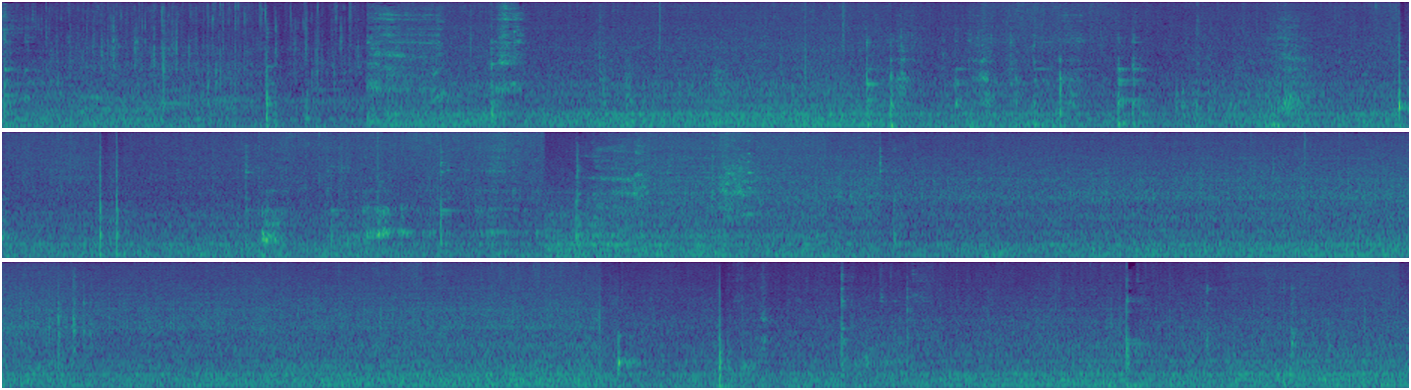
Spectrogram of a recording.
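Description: Chicken pieces sizzling as they fry in a large nonstick pot while being stirred with a wooden spoon, with scattered knocks of the spoon against the pot.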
